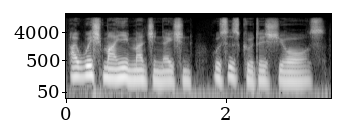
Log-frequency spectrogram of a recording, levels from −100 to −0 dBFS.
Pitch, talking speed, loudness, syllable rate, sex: 125 Hz, 165 wpm, -18 LUFS, 4.4 syllables/s, male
